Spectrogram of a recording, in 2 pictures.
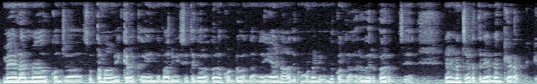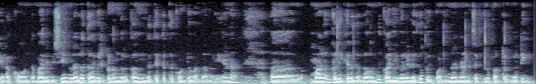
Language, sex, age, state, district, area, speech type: Tamil, male, 18-30, Tamil Nadu, Erode, rural, spontaneous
